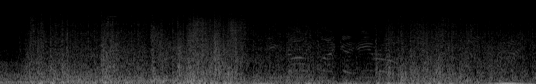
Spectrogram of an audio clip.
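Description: MP40 submachine guns firing in a Company of Heroes 2 match, dense bursts of gunfire and distant explosions forming a constant battle din, with someone commentating over it.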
